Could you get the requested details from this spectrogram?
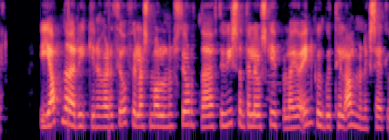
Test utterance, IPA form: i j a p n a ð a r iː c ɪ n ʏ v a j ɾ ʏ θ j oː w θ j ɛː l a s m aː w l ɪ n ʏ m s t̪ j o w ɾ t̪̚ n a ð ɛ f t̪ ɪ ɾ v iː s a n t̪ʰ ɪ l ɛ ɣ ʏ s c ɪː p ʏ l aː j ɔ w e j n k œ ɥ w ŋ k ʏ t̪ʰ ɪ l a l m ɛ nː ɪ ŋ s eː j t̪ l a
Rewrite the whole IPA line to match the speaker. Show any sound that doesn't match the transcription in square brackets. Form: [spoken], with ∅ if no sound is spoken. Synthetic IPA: i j a p n a ð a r iː c ɪ n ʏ v a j ɾ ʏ θ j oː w [f] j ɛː l a s m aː w l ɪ n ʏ m s t̪ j o w ɾ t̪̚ n a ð ɛ f t̪ ɪ ɾ v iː s a n [t̪] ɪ l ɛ ɣ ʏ s c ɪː p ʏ l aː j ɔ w e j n k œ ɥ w ŋ k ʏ t̪ʰ ɪ l a l m ɛ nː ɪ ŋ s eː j t̪ l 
